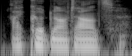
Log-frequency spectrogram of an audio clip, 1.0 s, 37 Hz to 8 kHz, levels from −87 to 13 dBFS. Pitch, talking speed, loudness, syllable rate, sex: 95 Hz, 240 wpm, -17 LUFS, 6.2 syllables/s, male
